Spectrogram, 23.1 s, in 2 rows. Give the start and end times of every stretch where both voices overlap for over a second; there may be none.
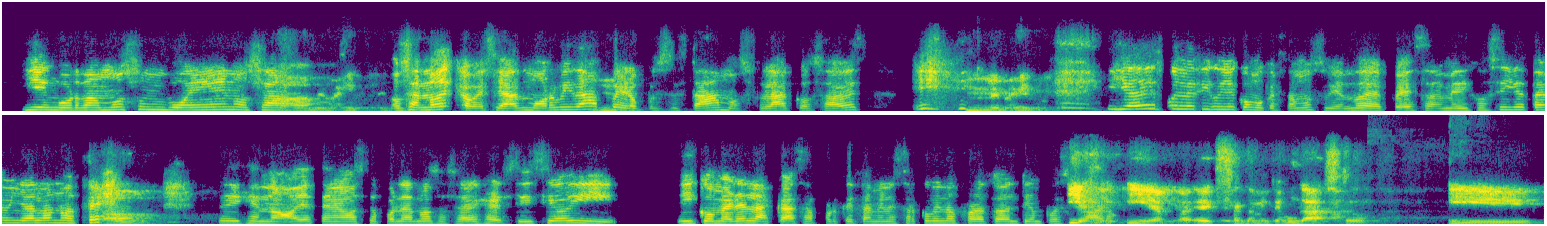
none

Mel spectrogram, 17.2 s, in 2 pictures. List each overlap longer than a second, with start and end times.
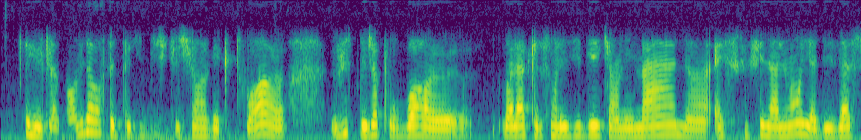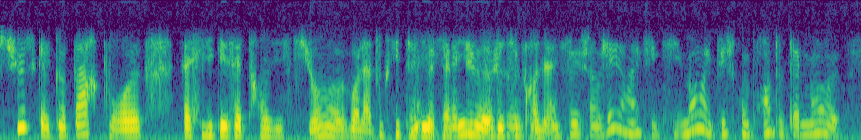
12.7-14.2

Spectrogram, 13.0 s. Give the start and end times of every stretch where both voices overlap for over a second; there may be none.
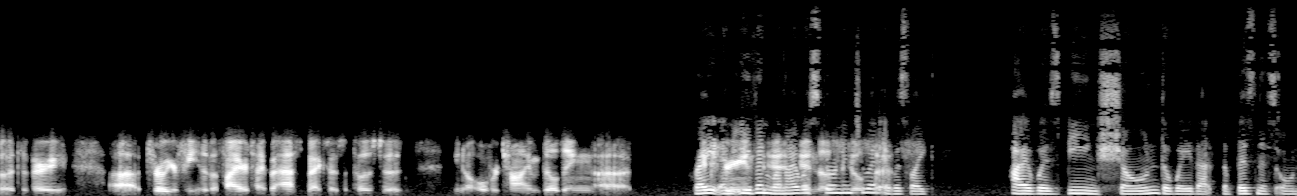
7.0-9.2

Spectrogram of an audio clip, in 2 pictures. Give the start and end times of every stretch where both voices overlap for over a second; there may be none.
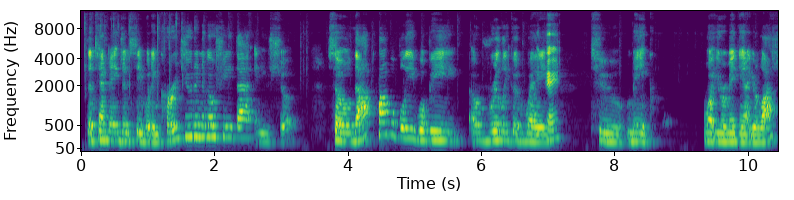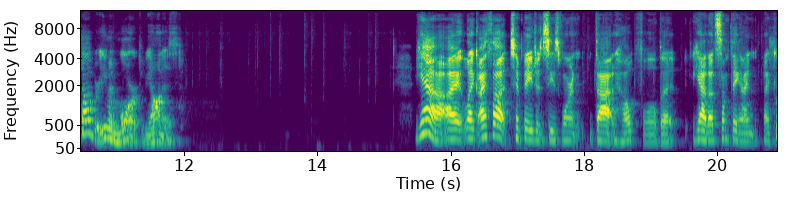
none

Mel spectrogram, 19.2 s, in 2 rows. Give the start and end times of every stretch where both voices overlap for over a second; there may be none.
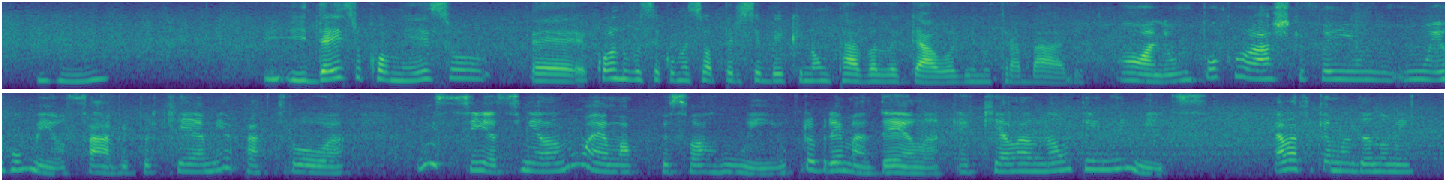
none

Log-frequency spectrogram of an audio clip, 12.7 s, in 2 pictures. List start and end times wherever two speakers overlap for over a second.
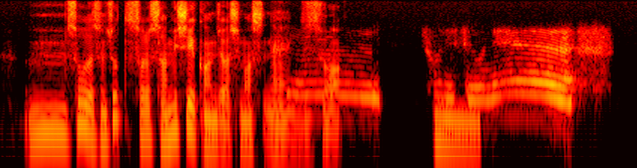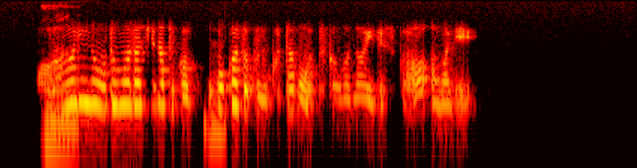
none

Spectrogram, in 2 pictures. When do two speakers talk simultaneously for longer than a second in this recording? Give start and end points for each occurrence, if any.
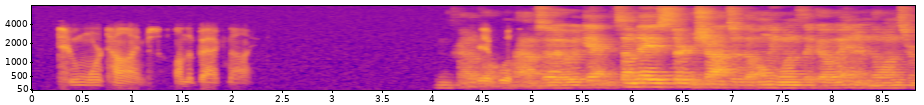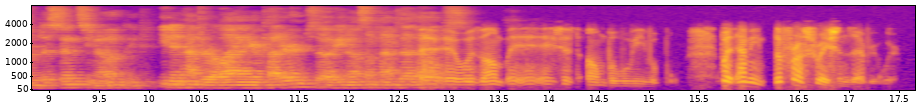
none

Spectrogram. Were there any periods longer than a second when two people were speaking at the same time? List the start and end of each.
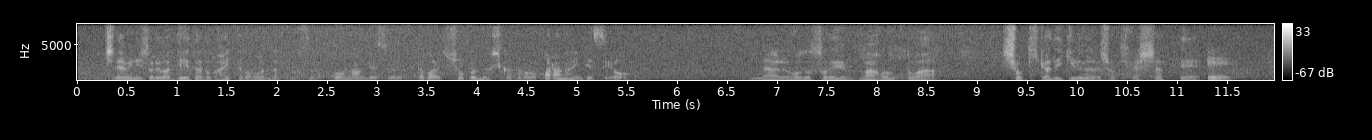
none

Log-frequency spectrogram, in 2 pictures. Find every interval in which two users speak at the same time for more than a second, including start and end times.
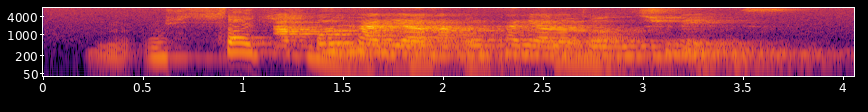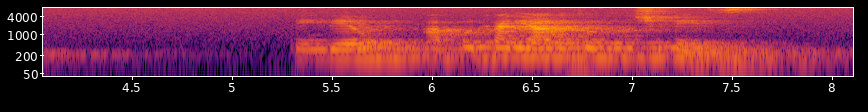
1.2-3.4

